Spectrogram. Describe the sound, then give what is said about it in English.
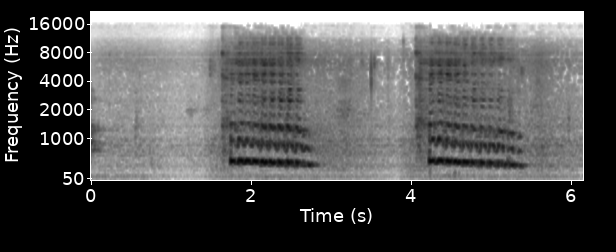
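A person's voice imitates a mockingbird mimicking an eagle's screech as part of a spoken bird poem, two loud, wavering, descending cries about two seconds apart with quiet pauses between. “That last one was a mockingbird imitating an eagle.”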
